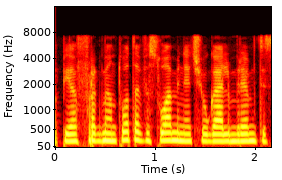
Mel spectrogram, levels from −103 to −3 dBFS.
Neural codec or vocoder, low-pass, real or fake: none; 7.2 kHz; real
